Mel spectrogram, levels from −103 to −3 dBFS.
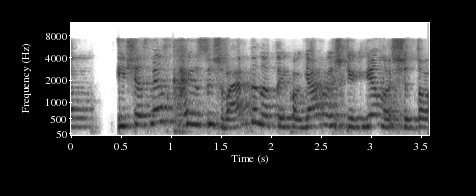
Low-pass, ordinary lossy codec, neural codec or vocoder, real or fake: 7.2 kHz; AAC, 48 kbps; none; real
